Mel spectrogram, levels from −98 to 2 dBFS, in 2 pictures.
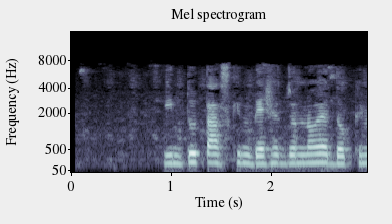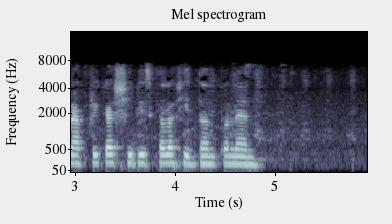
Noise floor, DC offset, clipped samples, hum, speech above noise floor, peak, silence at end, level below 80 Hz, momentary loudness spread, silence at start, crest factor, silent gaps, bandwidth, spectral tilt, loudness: -54 dBFS; under 0.1%; under 0.1%; none; 34 dB; -2 dBFS; 1.05 s; -60 dBFS; 6 LU; 0.1 s; 20 dB; none; 7.8 kHz; -6 dB/octave; -20 LUFS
